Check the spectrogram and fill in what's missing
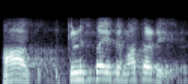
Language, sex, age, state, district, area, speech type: Kannada, male, 60+, Karnataka, Koppal, rural, conversation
